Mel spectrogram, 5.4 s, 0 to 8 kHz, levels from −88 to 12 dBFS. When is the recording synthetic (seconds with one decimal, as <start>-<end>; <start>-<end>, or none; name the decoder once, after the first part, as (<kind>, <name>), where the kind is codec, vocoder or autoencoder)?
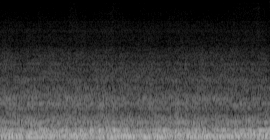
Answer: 0.0-5.4 (autoencoder, DAC-VAE)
